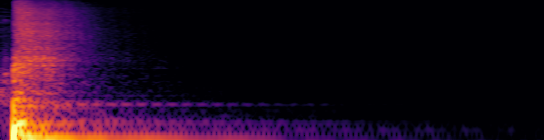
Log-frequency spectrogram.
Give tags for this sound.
bass; drum; Kick; Tama

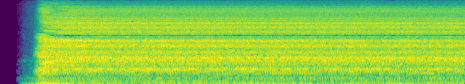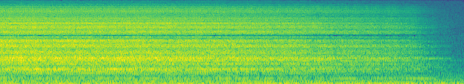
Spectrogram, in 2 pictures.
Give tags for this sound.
processed; shocked; air; noise; tension; granular; suspense; wind; breath; shock

